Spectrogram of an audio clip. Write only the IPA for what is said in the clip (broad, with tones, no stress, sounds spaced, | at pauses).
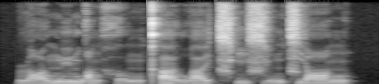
ɻ ɑ˧˥ ʊ̯ m y˥ m w ɑ˨ ŋ x ɤ˨˩ ŋ kʰ ä˥˩ l w a˧˥ ɪ̯ t͡ɕʰ i˥˩ ɕ i˧˥ n t͡ɕ j ɑ˥ ŋ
